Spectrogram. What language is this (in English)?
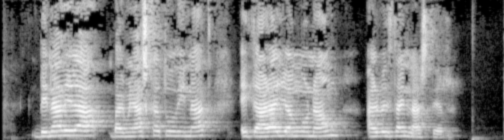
Basque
